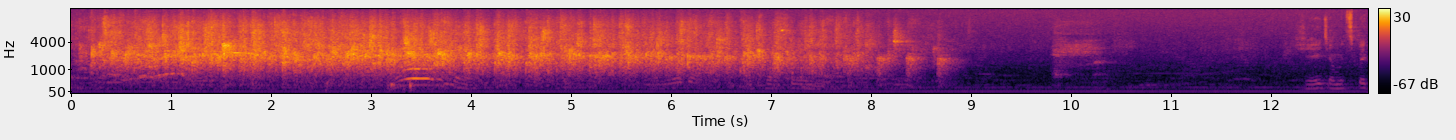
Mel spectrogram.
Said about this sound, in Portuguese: E eu vou chamar agora o Marcel, que veio lá do Espírito Santo, com a sua poesia inútil, como ele diz. Uma salva de palmas para Marcel.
